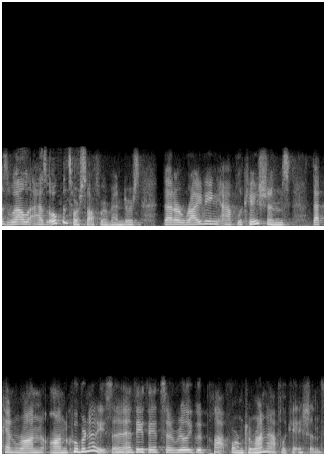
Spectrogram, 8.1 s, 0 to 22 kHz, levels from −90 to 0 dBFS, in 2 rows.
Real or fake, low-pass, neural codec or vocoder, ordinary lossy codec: fake; 7.2 kHz; codec, 16 kHz, 8 kbps, FunCodec, trained on Chinese and English, 25 frames a second; Opus, 16 kbps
